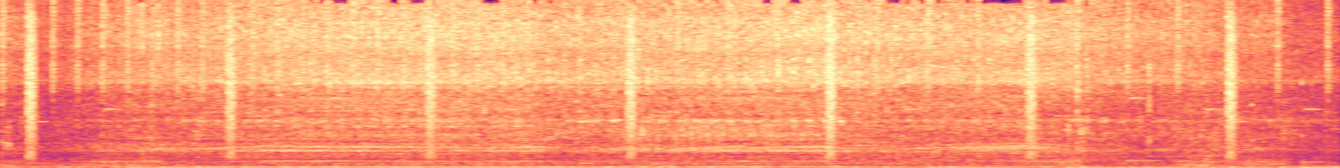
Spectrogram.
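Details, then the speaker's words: Modified Honda idling with sharp intermittent snaps every second or two; owner suspects the same breakup that preceded a previous engine failure, cause unconfirmed, also mentions random downpipe chatter. "Oh no, it's still idling fine. But it does sound like it's still doing the whole breakup thing, which I think that caused it to blow up last time."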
